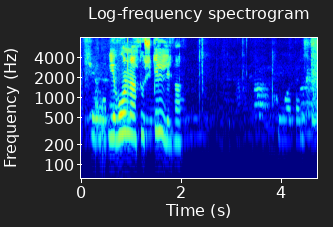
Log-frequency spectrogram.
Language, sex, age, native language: Icelandic, male, 11, Icelandic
